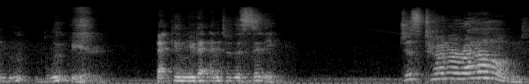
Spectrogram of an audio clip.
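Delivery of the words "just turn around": high, slow luring call. Acted. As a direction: call them back sweetly. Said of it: "they call".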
